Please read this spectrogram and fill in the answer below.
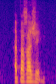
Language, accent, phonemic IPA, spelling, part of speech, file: French, France, /a.pa.ʁa.ʒe/, apparager, verb, LL-Q150 (fra)-apparager.wav
- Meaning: to pair off, pair up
